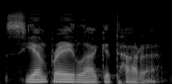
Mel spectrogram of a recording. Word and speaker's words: Siempre la Guitarra: The concert series is Siempre la Guitarra. – That's correct. – I got it right? – Yeah, you got it.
